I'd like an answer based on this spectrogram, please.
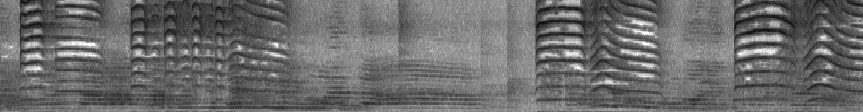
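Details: Coco Chan, a Siberian Husky kept as a singing pet dog, gives drawn-out tonal howls that bend up and down and trail off, broken by brief pauses before fresh, higher bursts resume.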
